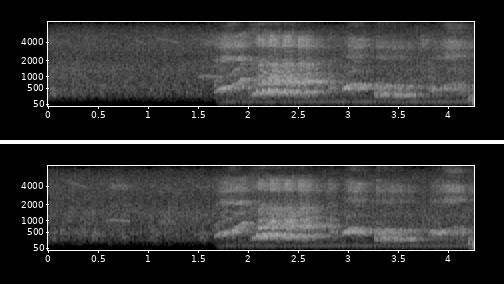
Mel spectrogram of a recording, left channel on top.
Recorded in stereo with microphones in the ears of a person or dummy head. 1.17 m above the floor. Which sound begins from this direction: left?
Laughter, at 1.6 s.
